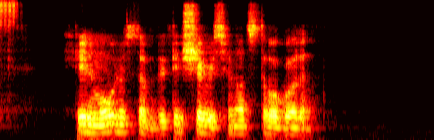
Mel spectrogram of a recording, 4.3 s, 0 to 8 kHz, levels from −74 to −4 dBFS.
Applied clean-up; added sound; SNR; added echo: neural mask model DeepFilterNet 3.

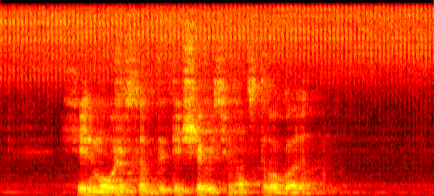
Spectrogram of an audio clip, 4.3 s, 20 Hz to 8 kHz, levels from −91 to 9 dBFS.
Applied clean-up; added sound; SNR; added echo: none; Insect; 7 dB; reverberation time 0.9 s.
